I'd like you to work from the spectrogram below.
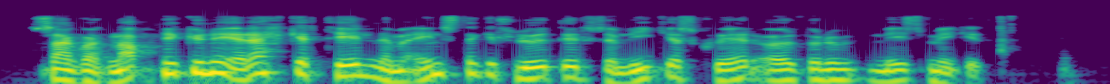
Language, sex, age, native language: Icelandic, male, 40-49, Icelandic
